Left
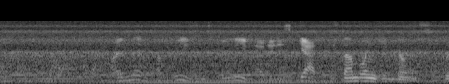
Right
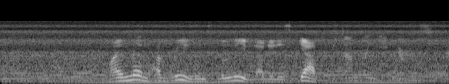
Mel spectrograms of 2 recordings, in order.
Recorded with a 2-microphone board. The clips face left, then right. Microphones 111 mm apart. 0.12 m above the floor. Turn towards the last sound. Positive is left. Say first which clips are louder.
# left 4 dB
turn(degrees=35)  # may be behind; listen again after turning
